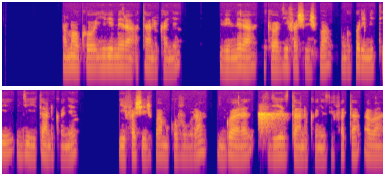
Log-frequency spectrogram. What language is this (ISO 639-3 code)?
kin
